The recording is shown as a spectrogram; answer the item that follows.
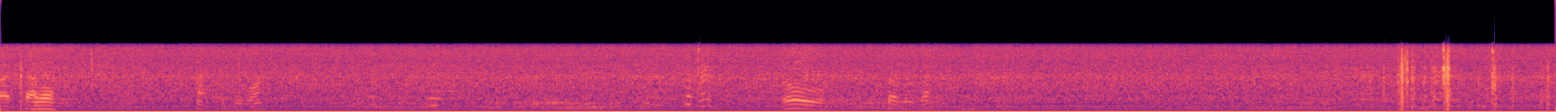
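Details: Honey bees humming steadily during a novice hive inspection at Summerwood Lane Allotments and Community Garden; a dense low drone fills the clip, with brief human voices and a few clicks near the start and end.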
